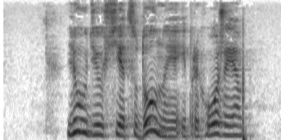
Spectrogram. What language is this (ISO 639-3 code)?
bel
